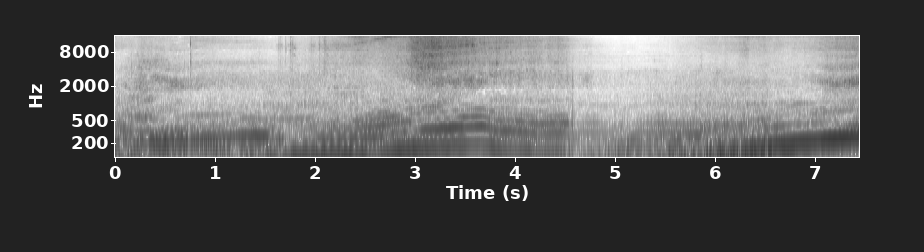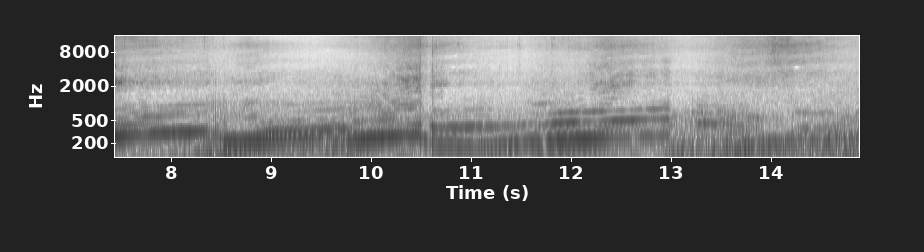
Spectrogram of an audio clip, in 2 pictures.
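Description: Sports car engines accelerating hard, one pull after another, the pitch climbing through each gear and dropping sharply at each shift.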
